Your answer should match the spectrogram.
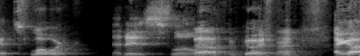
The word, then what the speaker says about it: Slowik: Is that how you say it, Slowik?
